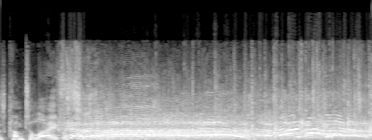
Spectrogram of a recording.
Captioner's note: audience "Oh"s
